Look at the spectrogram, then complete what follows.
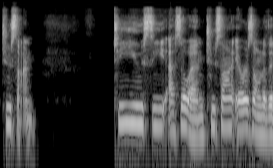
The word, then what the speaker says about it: Tucson: the way through because so many words were mispronounced. Even like places too, like Tucson. T U C S O N, Tucson, Arizona, the name of a city, was consistently throughout the entire book read as Tuck-sun.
